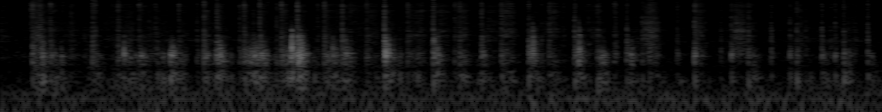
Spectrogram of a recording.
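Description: Long acrylic nails tap rapidly and unevenly on the lined paper pages of an open hardcover notebook lying on a table. The result is a quick, irregular patter of short, dry clicks with a papery midrange tone, a few taps landing louder than the rest, over a faint low rumble.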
